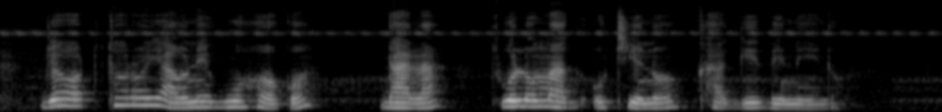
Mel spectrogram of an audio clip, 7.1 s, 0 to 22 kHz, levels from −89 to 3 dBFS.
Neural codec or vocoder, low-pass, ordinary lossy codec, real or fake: none; none; none; real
